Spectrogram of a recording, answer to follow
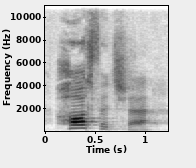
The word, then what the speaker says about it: Hertfordshire: And this one is Herefordshire, Hertfordshire, because we have middle ER that we pronounce like R. Heart, like my heart.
